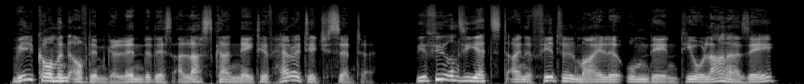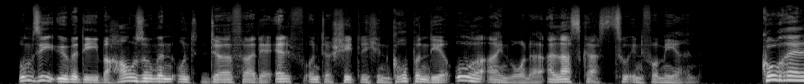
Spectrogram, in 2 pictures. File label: German Demos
